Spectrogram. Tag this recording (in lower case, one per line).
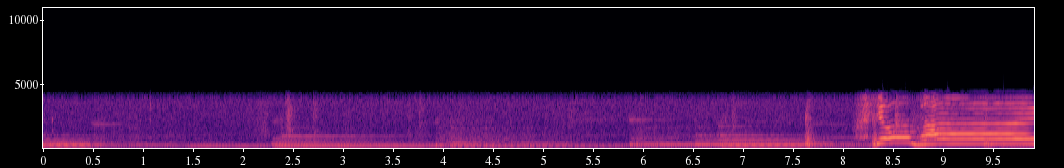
female singing
music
